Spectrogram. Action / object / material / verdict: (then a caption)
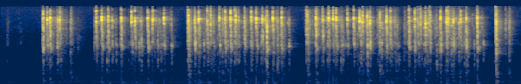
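tap / mechanical keyboard with plastic keycaps / plastic / none. Fingertips of both hands type quick taps on a backlit mechanical keyboard with black plastic keycaps on a silver frame and a hollow housing. Bright, sharp clicks come in fast bursts separated by brief pauses, and each keystroke dies away almost instantly with little low end.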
